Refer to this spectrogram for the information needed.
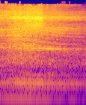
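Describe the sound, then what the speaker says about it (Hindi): Motorbike on a foggy road, its engine swelling as it approaches and then fading as it passes, a mid-pitched drone heard alone without talk. "जिस तरह से सामने एक बाइक आ रही है"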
